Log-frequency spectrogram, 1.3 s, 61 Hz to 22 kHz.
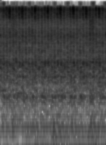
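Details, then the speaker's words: Ford Ranger/Mazda BT50 diesel at idle after the leaking injector sealing washer was repaired: a steady, even clatter with no hiss or puffing from the injectors. The leak noise is gone: normal idle. "รวแล้วนะนี่เดี๋ยวให้ฟังเสียงอ่ะไม่มีร้วเลยอดับเครื่องก่อน"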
